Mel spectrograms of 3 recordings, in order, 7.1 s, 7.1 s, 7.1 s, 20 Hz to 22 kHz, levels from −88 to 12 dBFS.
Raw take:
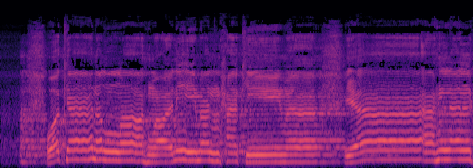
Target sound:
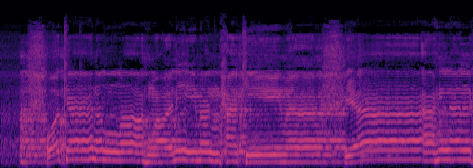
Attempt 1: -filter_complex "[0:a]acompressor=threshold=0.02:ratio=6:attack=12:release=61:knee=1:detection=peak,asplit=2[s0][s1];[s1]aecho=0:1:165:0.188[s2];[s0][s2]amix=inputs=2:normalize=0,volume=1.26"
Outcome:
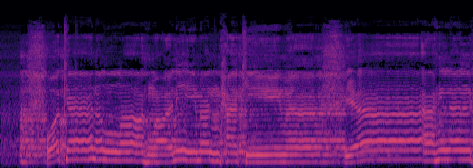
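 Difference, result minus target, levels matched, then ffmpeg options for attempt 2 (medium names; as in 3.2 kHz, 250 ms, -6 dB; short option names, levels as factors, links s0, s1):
echo 60 ms early
-filter_complex "[0:a]acompressor=threshold=0.02:ratio=6:attack=12:release=61:knee=1:detection=peak,asplit=2[s0][s1];[s1]aecho=0:1:225:0.188[s2];[s0][s2]amix=inputs=2:normalize=0,volume=1.26"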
